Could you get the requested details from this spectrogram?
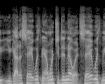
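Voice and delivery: usual speaking voice

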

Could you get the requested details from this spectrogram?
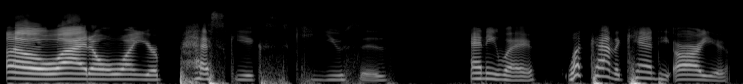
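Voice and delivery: loud, slow dismissive cop voice; london policeman. Acted. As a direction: brush off excuses like a gruff bobby.

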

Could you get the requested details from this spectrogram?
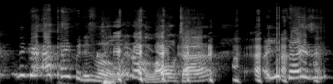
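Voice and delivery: high, laughing mock outrage. A father to his son wanting alone time, laughing and outraged. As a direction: bluster at the son through laughter.

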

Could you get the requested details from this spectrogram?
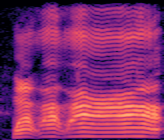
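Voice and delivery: high cartoonish animal wail; chinchilla imitation. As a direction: make the silly chinchilla noise from an ad. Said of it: "that's what chinchillas sound like".

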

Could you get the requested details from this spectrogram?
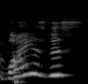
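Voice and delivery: high-pitched baffled complaint, acted out; mock exasperation. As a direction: play up the disbelief, pitched high. Acts out exasperation at bad accents.

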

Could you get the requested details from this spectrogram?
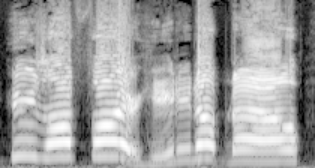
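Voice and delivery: excited game commentator; NBA Jam announcer. Retold or imitated. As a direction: hype it like a basketball video game. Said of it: "just like the N B A Jam announcer".

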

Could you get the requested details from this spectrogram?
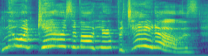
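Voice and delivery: high, loud fed-up retort; retold outburst at full pitch; exasperated yell. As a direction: shriek it as the last straw.

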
